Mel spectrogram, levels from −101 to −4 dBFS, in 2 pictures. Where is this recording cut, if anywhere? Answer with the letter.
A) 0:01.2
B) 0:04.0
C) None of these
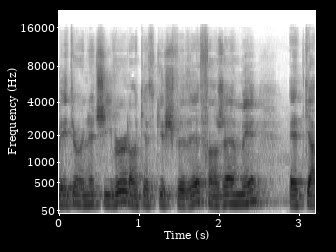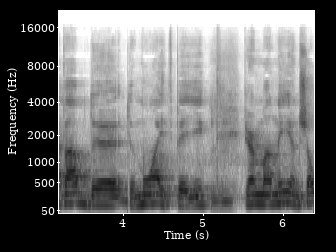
B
